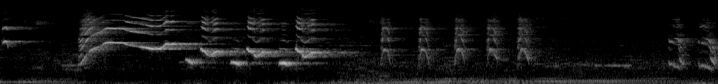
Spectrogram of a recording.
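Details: Black-throated laughingthrush in Vietnam imitating dogs, cats and chickens: a loud tumbling series of descending slurred whistles, followed by a steady run of sharp, short notes and faint low background hum.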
